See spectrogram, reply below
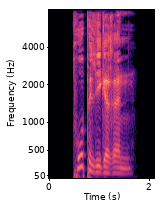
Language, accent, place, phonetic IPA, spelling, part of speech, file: German, Germany, Berlin, [ˈpoːpəlɪɡəʁən], popeligeren, adjective, De-popeligeren.ogg
- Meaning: inflection of popelig: 1. strong genitive masculine/neuter singular comparative degree 2. weak/mixed genitive/dative all-gender singular comparative degree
